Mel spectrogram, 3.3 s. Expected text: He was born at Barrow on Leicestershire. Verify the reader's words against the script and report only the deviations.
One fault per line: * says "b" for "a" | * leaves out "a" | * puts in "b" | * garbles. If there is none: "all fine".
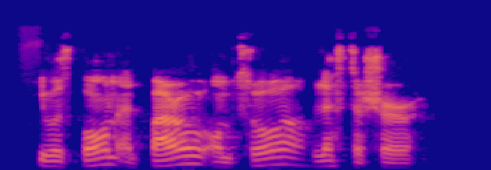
* puts in "Soar"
